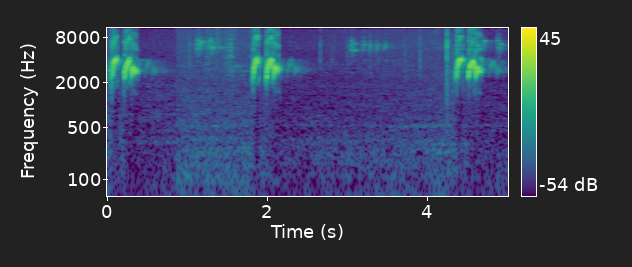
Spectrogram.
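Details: Caged female white-eye giving sharp chirps to stimulate the male to sing louder; paired high chirps come in three bursts about two seconds apart, with faint thin notes between them.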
